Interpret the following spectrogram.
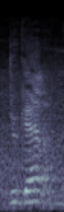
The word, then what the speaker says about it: duganA: duganA.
